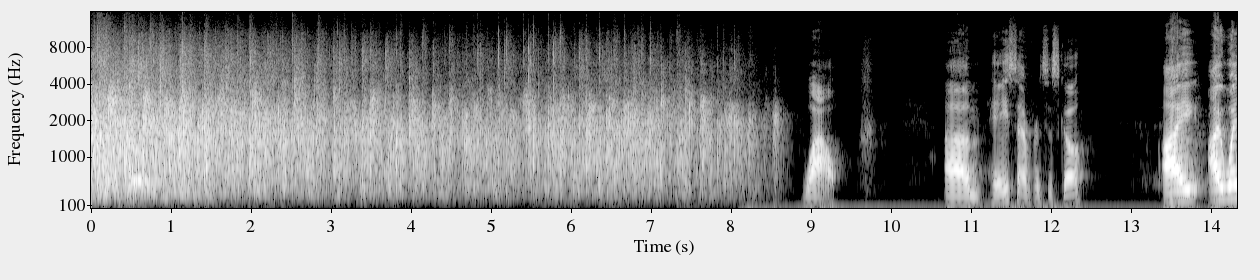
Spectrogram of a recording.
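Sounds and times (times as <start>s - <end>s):
audience round of applause: 0.0s - 8.7s
speech: 9.0s - 9.4s, 10.7s - 12.5s, 13.4s - 14.3s.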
